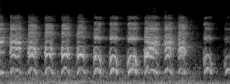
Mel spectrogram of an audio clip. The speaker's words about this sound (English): I think that might be the kookaburra. That's the kookaburra. That's the laughing kookaburra. There are two species down there, laughing and blue wing.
